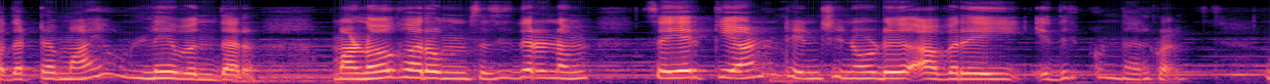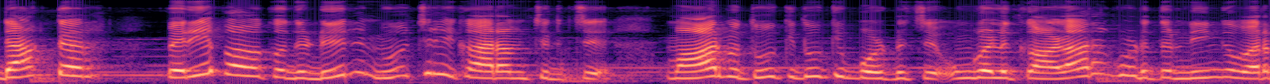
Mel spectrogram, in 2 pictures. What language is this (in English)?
Tamil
